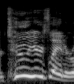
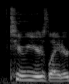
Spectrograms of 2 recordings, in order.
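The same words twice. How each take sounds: First: "Two years later" punched out higher and much louder; emphatic repeat. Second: Said in the usual way. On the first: Real, not acted. Stressing how long the Instagram follow lasted, emphatic "Two years later". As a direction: hit "Two years later" hard, insisting.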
